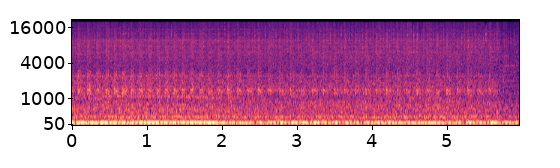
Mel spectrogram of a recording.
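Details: 1974 Dodge D100 shortbed, 360 V8, restored after sitting about 10 years with manifolds freshly installed: deep, steady rumble holding an even, slightly fast idle with no knocks or misses; engine sounds healthy and settled.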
